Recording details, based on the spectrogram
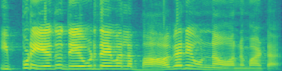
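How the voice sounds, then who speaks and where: A woman's voice: sits high, a little fast. A middle-aged woman with a Vizag Telugu accent, speaking candidly and emphatically as an interview guest. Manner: emphatic, animated, quotes others in lively voices. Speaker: interview guest, mother of a contestant.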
